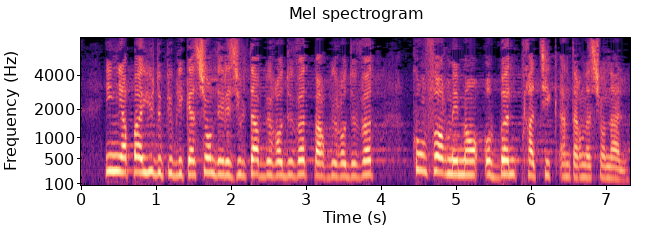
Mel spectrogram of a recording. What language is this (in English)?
French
